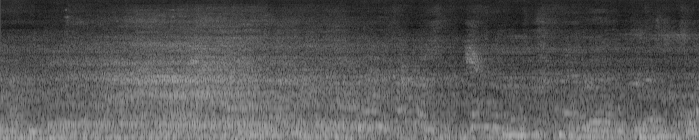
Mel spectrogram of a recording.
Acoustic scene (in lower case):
residential area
